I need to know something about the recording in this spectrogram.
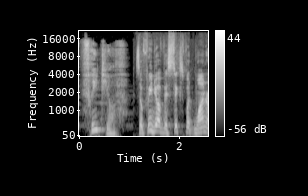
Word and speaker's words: Frithjof: Next up is Frithjof. I think that's the right way to pronounce it. I checked on Google. Frithjof.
